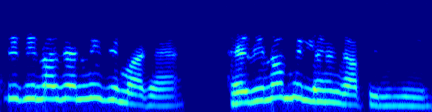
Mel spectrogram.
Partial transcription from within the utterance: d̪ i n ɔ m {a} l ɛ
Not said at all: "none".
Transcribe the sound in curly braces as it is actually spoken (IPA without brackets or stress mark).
i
